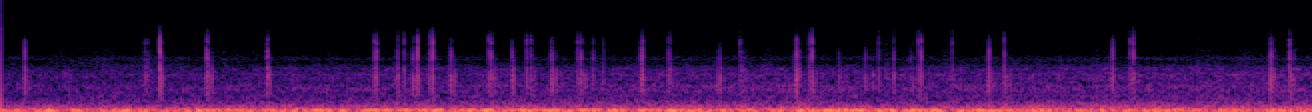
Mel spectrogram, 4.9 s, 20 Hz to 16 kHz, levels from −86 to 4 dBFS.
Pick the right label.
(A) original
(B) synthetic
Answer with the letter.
B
